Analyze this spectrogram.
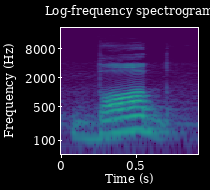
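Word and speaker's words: ض: Donc, vous devez, la bouche est pleine, la langue est prononcez ça de manière très très lourde et la langue elle s'étale sur à l'intérieur de la bouche. Dad, Dad, Dad. Donc, c'est un son plein et c'est un son très lourd.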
